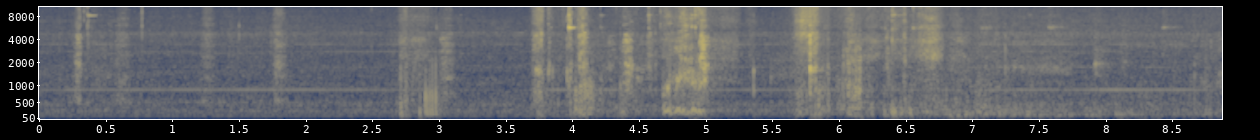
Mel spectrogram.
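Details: Lexi, a Miniature Pinscher excited for the camera indoors, pants and then breaks into a run of quick, sharp yips and barks in the middle, with whimpering tones between them.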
